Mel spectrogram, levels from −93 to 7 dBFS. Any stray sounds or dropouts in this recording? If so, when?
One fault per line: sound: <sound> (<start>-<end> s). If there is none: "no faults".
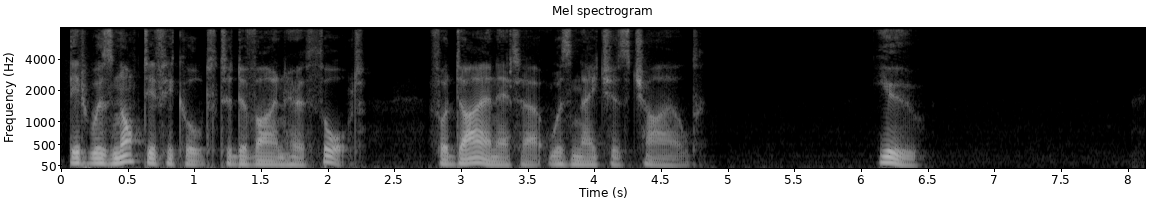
no faults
